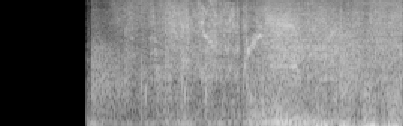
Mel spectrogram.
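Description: Dead silence for about half a second, then a TV show's intro sound effect comes in: a rush of noise with a few quick sweeping streaks, growing louder.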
